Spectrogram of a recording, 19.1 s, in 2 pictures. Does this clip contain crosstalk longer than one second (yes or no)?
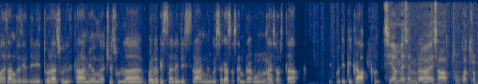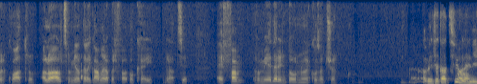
no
